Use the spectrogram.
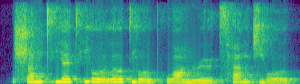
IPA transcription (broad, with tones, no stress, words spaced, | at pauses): ʂa˦nt̪ʰjɛ˦t̪ʰjo˥˨ʊ̯lɤ˦ t̪jo˥˨ʊ̯pʰwɑ˥˨ŋɻɻ̩˨˦ t͡sʰa˦nt͡ɕjo̰˨˩ʊ̯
